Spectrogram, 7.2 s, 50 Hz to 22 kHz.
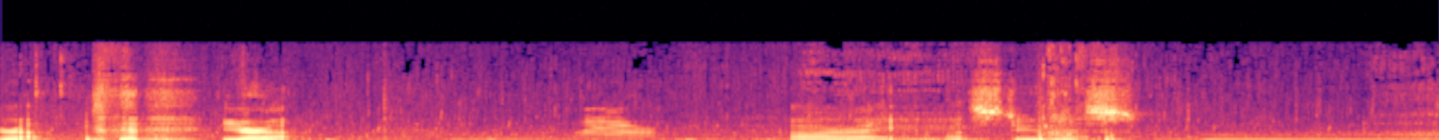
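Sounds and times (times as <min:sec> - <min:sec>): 
speech: 0:00.0 - 0:01.6, 0:04.0 - 0:06.2
laughter: 0:00.4 - 0:01.0
cat meowing: 0:02.8 - 0:03.4.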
